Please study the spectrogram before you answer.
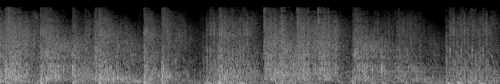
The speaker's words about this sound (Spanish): Tres guardaespaldas la acribillaron a balazos.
